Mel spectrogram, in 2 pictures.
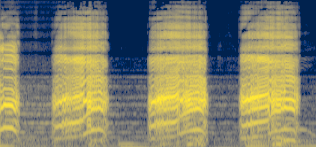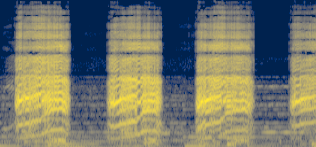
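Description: Chickens, Brahmas, Americanas and mixed breeds, clucking loudly at each other, a steady run of seven harsh, drawn-out calls spaced about a second apart, with nothing else heard between them.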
